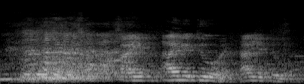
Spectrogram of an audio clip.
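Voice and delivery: New York accent greeting; playful New York accent demo. Shown as a demonstration. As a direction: put on a New Yorker's "how you doing". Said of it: "a New York accent would be more like this".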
